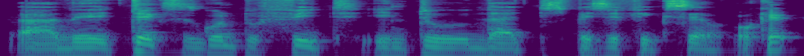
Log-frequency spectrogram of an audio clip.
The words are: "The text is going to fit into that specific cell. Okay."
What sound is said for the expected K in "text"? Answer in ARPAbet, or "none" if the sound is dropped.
K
